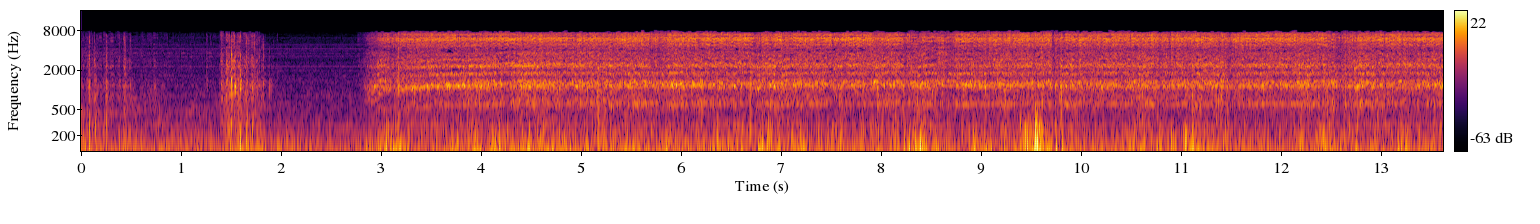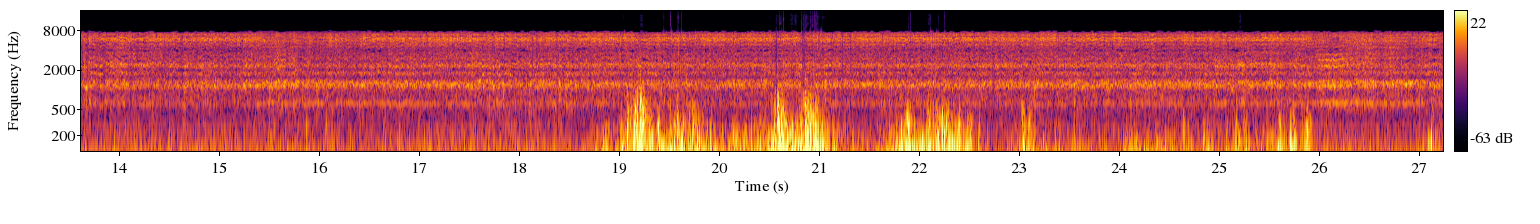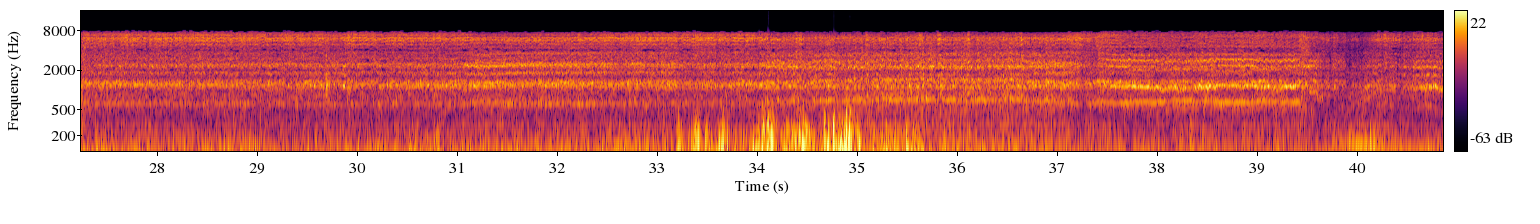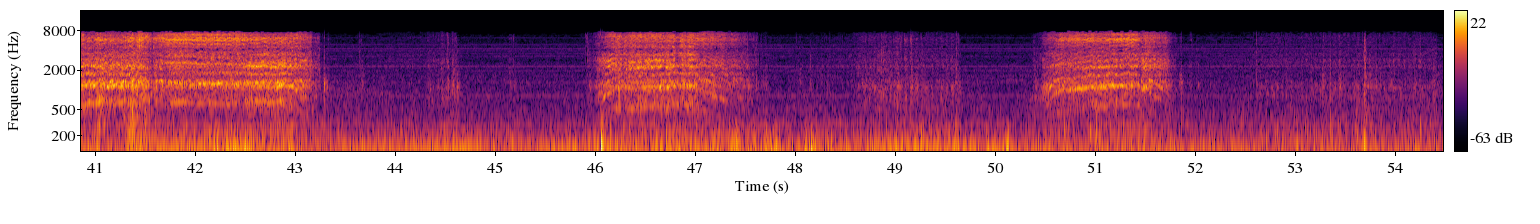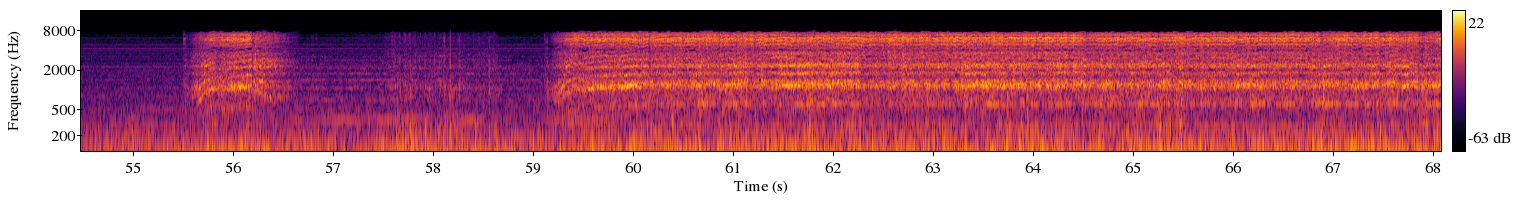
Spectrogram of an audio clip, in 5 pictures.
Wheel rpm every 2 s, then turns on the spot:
20, 80, 160, 160, 160, 160, 160, 160, 160, 160, 160, 160, 160, 160, 160, 160, 160, 160, 160, 140, 150, 80, 10, 70, 10, 80, 10, 20, 30, 50, 160, 160, 160, 160.
0-2 42-44 48-50 52-54 56-58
